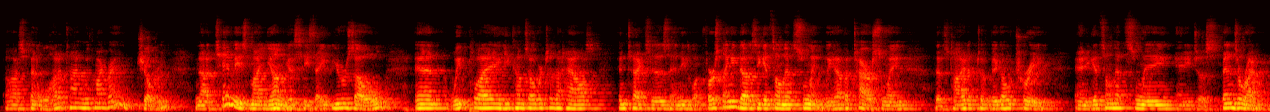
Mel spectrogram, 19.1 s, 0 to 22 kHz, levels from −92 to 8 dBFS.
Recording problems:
off-mic speech; far
room echo; noticeable; dies away in 0.7 s

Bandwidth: 14.5 kHz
